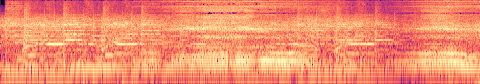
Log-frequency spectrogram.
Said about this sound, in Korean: 제트스키는 물 위에서 달리는 모터사이클, 그러니까 물 위를 모터의 힘으로 달리는데 오토바이 타는 것과 비슷합니다. 조작 방법도 아주 쉬워서 초보자도 간단한 설명만 들으면 곧바로 타고 나갈 수가 있습니다.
